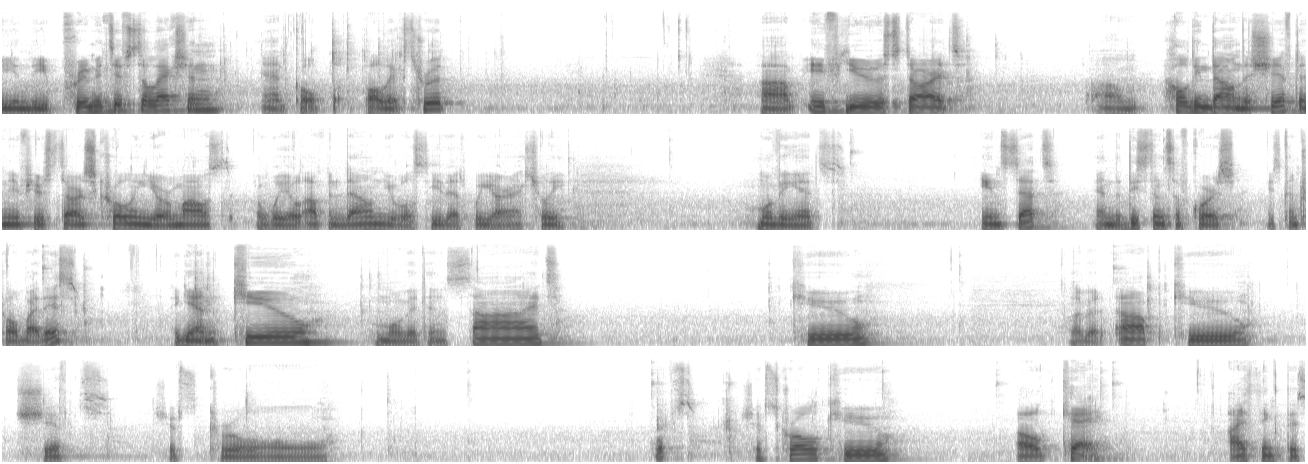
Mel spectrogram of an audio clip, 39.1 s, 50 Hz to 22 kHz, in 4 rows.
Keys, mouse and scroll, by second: 1.6 Tab, 2.0-3.6 typing, 19.9 ctrl+z, 20.9 q, 25.3 q, 28.1 q, 34.5 ctrl+z, 35.3 q.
